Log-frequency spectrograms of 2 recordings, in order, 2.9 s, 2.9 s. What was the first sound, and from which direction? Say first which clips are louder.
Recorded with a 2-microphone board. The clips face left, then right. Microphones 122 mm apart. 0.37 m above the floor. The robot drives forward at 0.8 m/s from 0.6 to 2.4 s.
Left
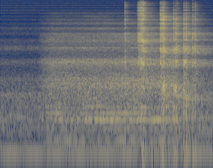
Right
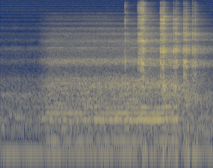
Tape being pulled: right 3 dB; 35° left (ahead or behind).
